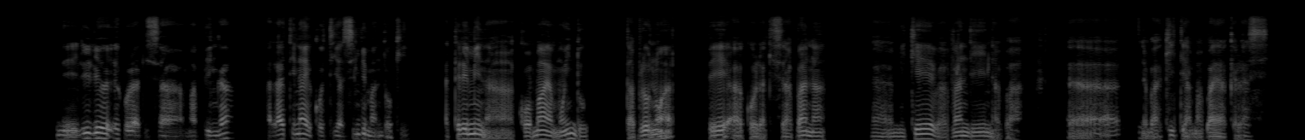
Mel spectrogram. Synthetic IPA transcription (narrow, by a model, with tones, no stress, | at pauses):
nḛ˨li˦li˦o˦e˦ko˨la˨ki˨sa˨ma˨pi˨ŋɡa˦ | a˨la˦ti˦na˨e˨ko˨ti˨a˨si˦mbi˦ma˨ndo˦kʰi˨ | a˨tɛ˦lɛ˦mi˦nʔa̰˨kʰo˨ma˦ja˨mo˨i˦ndo˨ | ta̰˨blo˦nwa̰˦ʁ | pe˦a̰˨ko̰˨la̰˨ki̥˨sa˨ba˦na˦ | a˨mi˨ke˦ba˨va˦ndi˦na̰˨ba˨ | ba˨ki˦ti˨ja̰˨ma˨ba̰˦ja̰˨ke˨lʔa˦si̥˨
